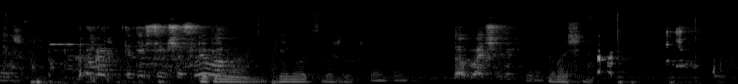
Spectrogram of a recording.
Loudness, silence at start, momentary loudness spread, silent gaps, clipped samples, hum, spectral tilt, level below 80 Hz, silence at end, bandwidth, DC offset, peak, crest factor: -38 LUFS; 0 s; 25 LU; none; under 0.1%; none; -1 dB/octave; -74 dBFS; 0 s; 16 kHz; under 0.1%; -18 dBFS; 26 dB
